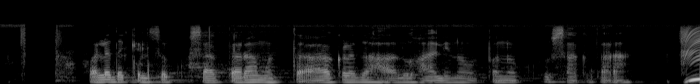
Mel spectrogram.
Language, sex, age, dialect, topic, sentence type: Kannada, male, 18-24, Dharwad Kannada, agriculture, statement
